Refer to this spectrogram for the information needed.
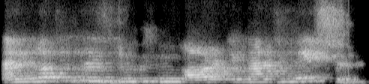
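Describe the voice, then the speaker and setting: A middle-aged woman from Bengal with an Indian English accent, giving a measured, rhetorical seminar lecture with slides. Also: sits high, fairly even intonation, pushed and bright, a little hiss or hum. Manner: measured, rhetorical, asks the audience questions. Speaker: seminar speaker. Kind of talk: academic lecture presentation with slides. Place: seminar hall. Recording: echoey hall, mic at a distance.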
